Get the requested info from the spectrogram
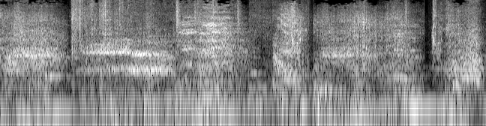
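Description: Growling, roaring creature sound effects for an animated dragon, layered over background music, with a few brief breaks.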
